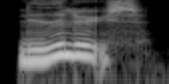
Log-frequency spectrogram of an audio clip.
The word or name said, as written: leddeløs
